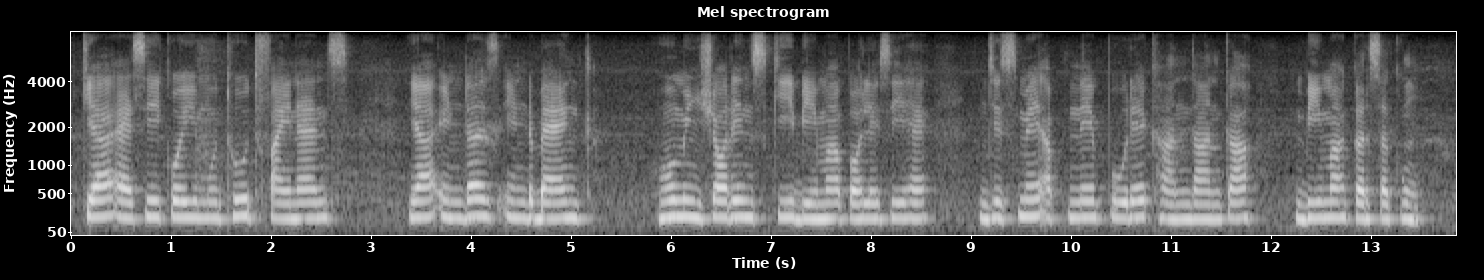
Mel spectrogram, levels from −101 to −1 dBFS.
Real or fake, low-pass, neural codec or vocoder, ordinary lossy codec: real; none; none; none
